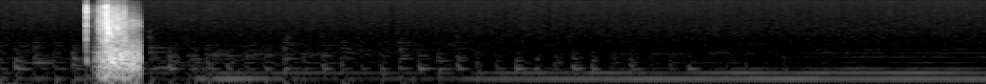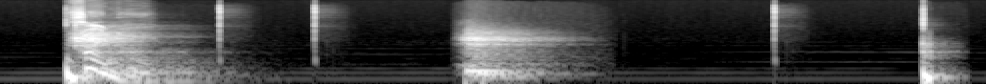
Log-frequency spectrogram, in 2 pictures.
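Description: Short game whooshes sweep in and quickly fade.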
